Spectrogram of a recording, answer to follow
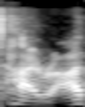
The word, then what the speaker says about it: Tyrod: This is like Tyrod Taylor or Tyrod Taylor all over again. No, it's Tyrod.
